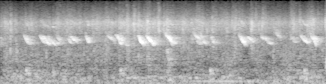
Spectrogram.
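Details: A group of young chickens peeping, with quick falling high notes repeated several times a second in an uneven, busy chorus over soft hiss.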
